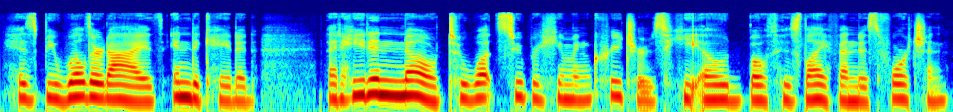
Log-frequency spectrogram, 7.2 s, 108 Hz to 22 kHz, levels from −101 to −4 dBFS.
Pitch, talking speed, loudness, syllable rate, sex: 205 Hz, 170 wpm, -18 LUFS, 5.2 syllables/s, female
